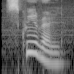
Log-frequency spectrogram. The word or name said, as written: squirrel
